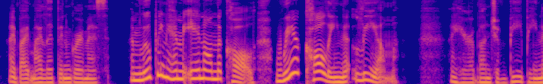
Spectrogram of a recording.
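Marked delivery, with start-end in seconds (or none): 1.6-5.0 fired up. Acted. Angry mother about to confront her son, forceful. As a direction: announce the call like a summons.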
